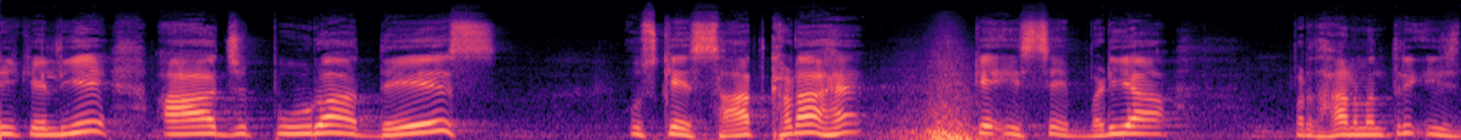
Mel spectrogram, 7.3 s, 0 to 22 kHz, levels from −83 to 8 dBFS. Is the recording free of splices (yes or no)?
no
